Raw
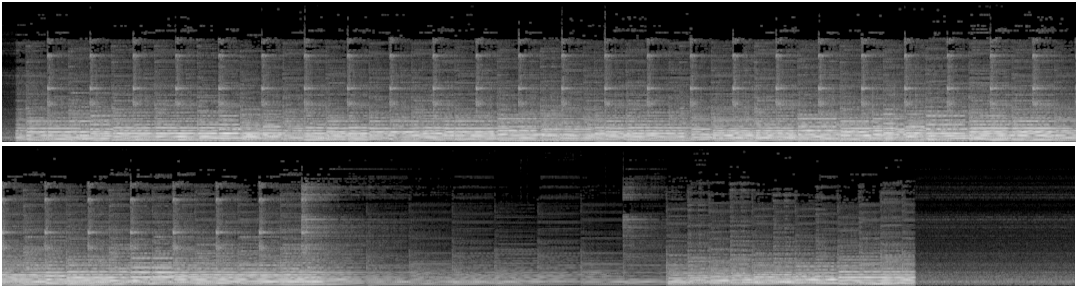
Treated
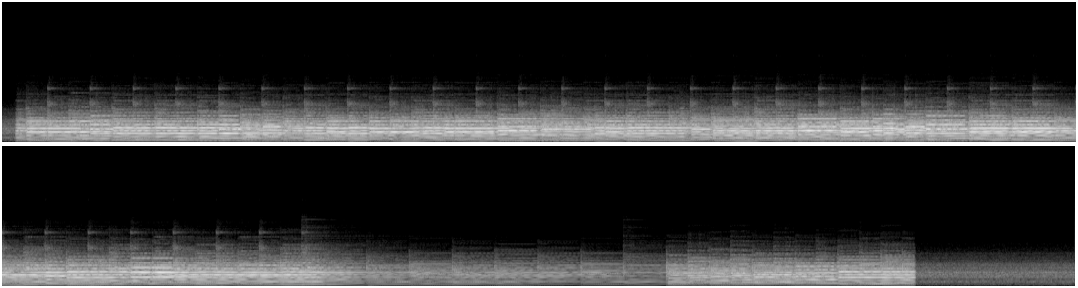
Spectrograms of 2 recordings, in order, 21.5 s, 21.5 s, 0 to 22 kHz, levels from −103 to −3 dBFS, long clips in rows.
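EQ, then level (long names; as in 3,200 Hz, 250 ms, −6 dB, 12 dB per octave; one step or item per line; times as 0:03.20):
low-pass filter 2,900 Hz 24 dB per octave
tilt shelving filter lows −7 dB, about 1,400 Hz
flat-topped bell 510 Hz −12.5 dB 3 octaves
+6.0 dB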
